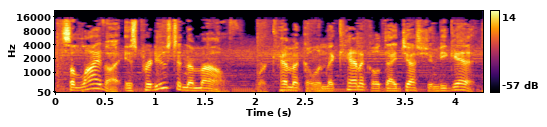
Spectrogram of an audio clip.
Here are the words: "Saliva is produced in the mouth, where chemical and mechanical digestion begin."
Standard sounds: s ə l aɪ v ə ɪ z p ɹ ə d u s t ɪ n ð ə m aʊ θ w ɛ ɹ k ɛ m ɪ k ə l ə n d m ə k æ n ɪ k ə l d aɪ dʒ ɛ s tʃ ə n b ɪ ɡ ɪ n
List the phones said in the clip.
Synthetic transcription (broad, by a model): s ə l aɪ v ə ɪ z p ɹ ə d u s t ɪ n ð ə m aʊ θ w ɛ ɹ k ɛ m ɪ k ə l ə n m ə k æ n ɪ k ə l d aɪ dʒ ɛ s tʃ ə n b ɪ ɡ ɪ n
